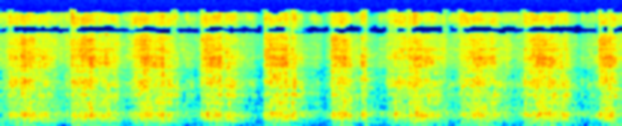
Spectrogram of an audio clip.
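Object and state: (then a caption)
Dry foam sponge with scouring pad, scratched. Fingertips scratch and rub a dry yellow foam kitchen sponge and its green abrasive scouring pad, held in the hand, with foam crumbs sticking to the fingers. About nine rough, rasping strokes swell and fade at a loose rhythm of roughly two per second. Each stroke has a dry scratchy texture with a bright hiss on top.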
